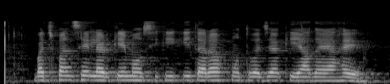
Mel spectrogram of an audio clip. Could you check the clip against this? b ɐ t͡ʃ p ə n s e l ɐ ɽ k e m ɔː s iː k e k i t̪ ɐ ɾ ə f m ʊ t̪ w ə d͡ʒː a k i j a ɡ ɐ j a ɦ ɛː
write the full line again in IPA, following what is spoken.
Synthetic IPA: b ɐ t͡ʃ p ə n s e l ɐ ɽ k e m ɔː s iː k i k i t̪ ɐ ɾ ə f m ʊ t̪ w ə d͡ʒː a k i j a ɡ ɐ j a ɦ ɛː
